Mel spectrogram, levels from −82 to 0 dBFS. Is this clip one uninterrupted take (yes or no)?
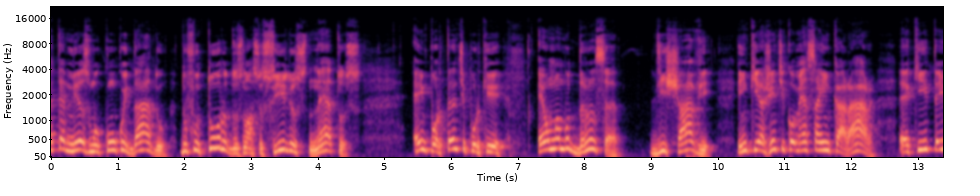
yes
